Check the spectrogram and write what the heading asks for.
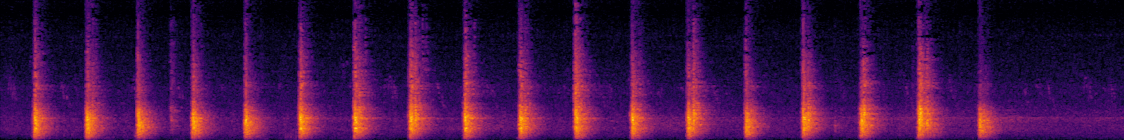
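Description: Hammer blows on old wooden roof boards: about eighteen sharp, evenly spaced strikes at a bit under two a second, then they stop near the end.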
